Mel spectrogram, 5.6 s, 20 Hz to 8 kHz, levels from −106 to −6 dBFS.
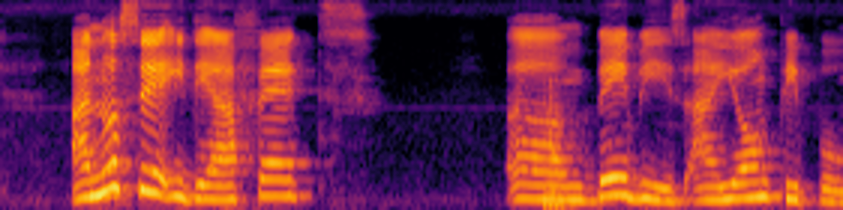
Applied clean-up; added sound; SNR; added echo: none; none; none; none.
